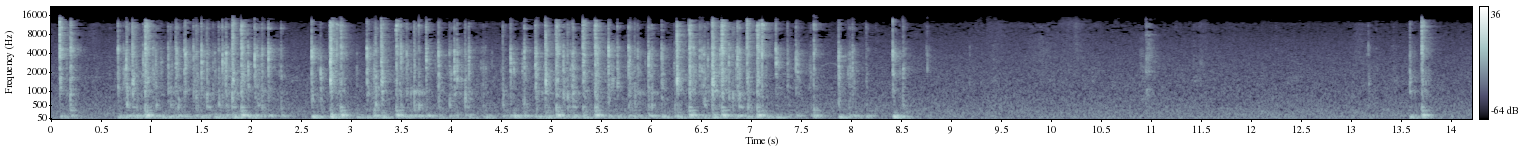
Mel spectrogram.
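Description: Fingertips type on a full-size white/mint plastic computer keyboard with a hollow housing, resting on a wooden desk. Rapid, uneven key taps and clicks run for about the first eight and a half seconds, each with a low hollow thump under a bright click. Then the typing stops, leaving near silence broken by a couple of isolated taps.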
